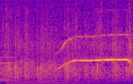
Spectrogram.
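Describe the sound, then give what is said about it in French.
A church audience applauds and acclaims God. Steady clapping runs under a sustained organ-like chord, and a high gliding tone rises partway through. “Mets-toi à bénir Dieu en l'acclamant très, très fort.”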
